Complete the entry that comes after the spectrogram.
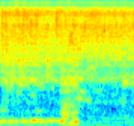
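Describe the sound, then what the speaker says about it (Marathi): Onion hits hot oil in a kadhai for spicy mutton sukka, giving a steady loud hiss of frying with a brief stirring scrape in the middle. "तेल तापलं आपल्या याच्यात. आता आपण कांदा टाकूया."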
